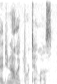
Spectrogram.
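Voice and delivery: whispered confession. Real, not acted. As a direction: whisper it like a secret. Quiet confession aside.

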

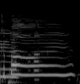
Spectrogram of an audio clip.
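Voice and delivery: very high, sung-out goodbye; sing-song goodbye. Real, not acted.

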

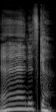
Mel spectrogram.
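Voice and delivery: high-pitched cartoon mimicry; meme imitation. Looking at the funny gif, high meme imitation. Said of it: "looking at this gif now".

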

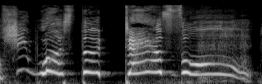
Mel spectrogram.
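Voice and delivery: grand melodramatic swoon; soap-opera tribute. Acted. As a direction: overplay it like a tearful eulogy. Dramatic tribute line.

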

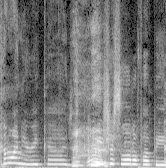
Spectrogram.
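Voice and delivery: very high, sweet child imitation; sweet little girl. Little girl at the motel calling her puppy, high and sweet. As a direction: put on a tiny, sweet girl's voice. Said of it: "sweet voice".

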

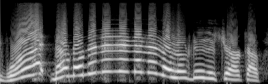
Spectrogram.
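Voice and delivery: a fan frantically pleading with Jericho to stay, high and urgent; mock panicked fan. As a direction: beg Jericho not to quit, voice climbing high. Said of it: "you're like me".

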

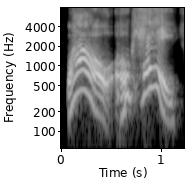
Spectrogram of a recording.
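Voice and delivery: high, slow, stunned wow; awed surprise. Retold or imitated. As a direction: let the news land in awe. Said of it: "I was like".

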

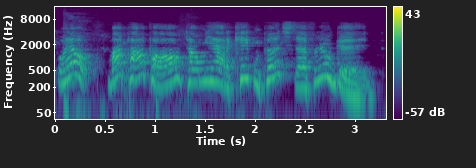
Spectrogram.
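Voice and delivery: high laughing hillbilly twang. Retold or imitated. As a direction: boast like a country boy. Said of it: "The redneck voiceover".

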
